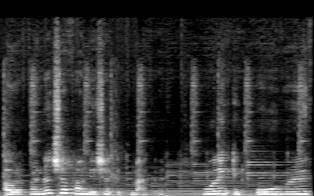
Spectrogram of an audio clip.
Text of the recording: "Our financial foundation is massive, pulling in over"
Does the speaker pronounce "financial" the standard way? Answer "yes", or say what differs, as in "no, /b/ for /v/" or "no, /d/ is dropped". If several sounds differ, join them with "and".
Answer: yes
